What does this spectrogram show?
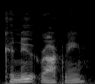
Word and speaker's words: Knute Rockne: found out it's pronounced Knut Rockne really yeah the K is not silent but it tell us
